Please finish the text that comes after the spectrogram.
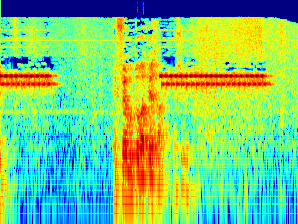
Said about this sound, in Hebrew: יש טלפון של מישהו.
